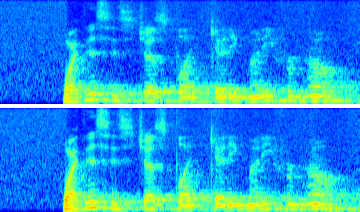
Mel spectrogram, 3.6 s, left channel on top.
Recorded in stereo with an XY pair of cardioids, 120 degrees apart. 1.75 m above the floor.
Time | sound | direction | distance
0.6 | a man speaking | 25° right | 0.7 m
